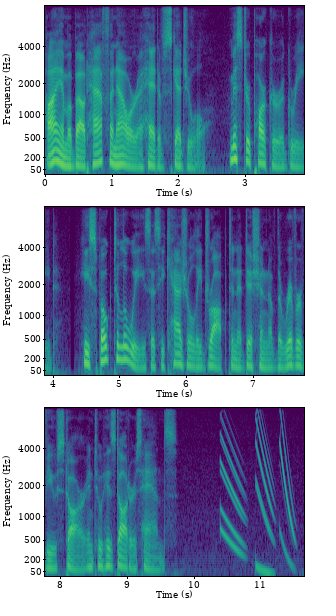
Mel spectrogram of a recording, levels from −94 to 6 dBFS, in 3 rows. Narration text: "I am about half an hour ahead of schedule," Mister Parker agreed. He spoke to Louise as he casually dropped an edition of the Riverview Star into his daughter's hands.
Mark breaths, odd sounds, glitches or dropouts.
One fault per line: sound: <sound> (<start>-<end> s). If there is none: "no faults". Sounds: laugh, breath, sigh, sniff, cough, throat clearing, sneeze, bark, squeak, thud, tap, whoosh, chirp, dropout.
sound: chirp (10.4-11.6 s)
